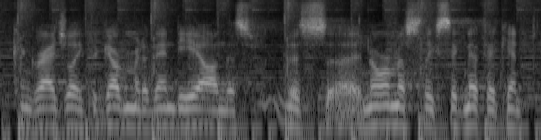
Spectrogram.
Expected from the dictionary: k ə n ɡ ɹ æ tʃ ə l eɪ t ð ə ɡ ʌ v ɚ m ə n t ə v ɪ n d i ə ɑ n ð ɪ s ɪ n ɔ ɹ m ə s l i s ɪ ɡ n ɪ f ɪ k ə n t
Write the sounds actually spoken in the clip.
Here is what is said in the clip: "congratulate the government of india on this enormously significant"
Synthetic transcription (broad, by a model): k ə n ɡ ɹ æ tʃ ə l eɪ t ð ə ɡ ʌ v ɚ m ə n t ə v ɪ n d i ə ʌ n ð ɪ s ɪ n ɔ ɹ m ə s l i s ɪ ɡ n ɪ f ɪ k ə n t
